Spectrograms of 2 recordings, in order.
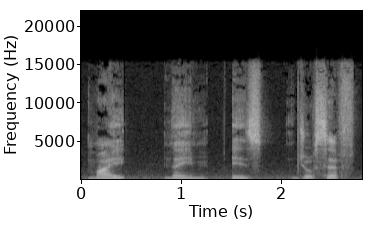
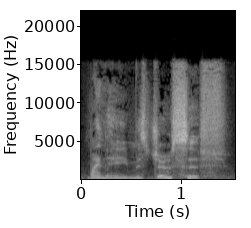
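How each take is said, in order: First: Each word is separated, flat and robotic. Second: The words run together with natural pitch. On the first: The speaker calls it wrong. "I sound like a robot" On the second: The speaker calls it right. "the spaces have been taken away"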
